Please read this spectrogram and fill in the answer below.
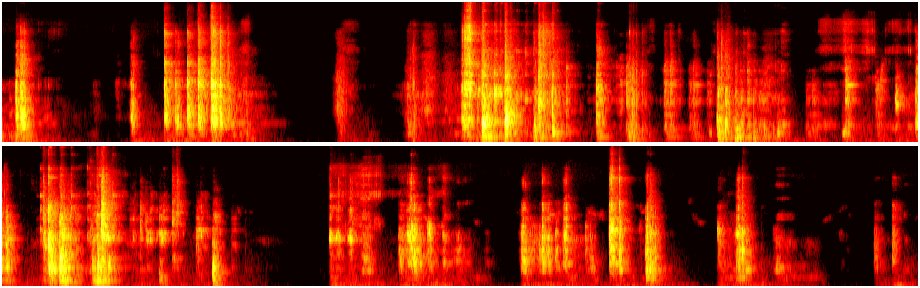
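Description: Hand tools and small metal parts clinking and knocking in irregular bursts of sharp clicks, with short pauses between.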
